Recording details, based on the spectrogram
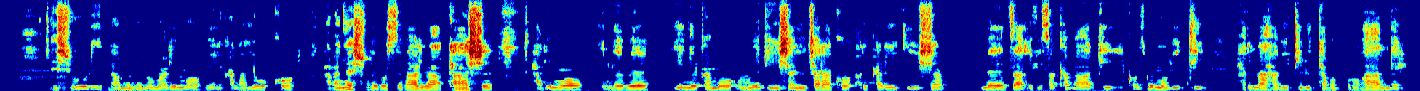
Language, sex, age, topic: Rundi, male, 25-35, education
